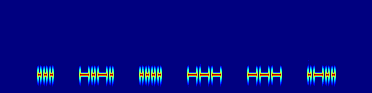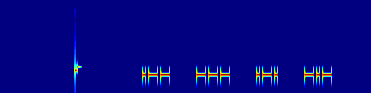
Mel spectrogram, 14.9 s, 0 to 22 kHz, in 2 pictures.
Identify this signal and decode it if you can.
Morse code, heard as a keyed tone, about 20 wpm, spaced as for 11 wpm, 700 Hz. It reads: SCHOOL WORK
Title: 3x Character Spacing - Top 300 Words - 20wpm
